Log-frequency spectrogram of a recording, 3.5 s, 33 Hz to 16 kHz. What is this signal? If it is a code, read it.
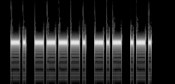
Morse code, heard as a keyed tone, about 20 wpm, 700 Hz. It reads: N9KR
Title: K1USN SST QSO Practice - 20wpm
